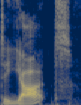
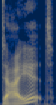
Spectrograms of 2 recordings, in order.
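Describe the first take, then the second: First: The name is said with a 'dee-yat' sound. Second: The name sounds exactly like the word diet. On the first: "I would probably pronounce that Diyat" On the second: "insinuate it's pronounced like diet"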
